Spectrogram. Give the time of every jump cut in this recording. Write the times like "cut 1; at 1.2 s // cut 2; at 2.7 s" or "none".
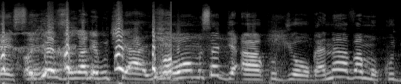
cut 1; at 1.7 s

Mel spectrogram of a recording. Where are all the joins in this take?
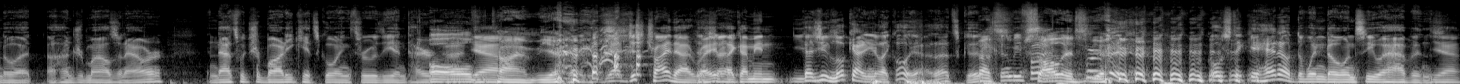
none

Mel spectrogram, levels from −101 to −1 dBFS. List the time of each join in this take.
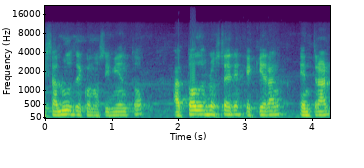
none

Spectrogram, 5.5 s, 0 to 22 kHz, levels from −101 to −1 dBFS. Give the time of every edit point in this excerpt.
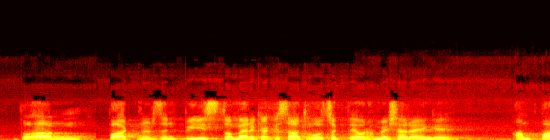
cut 1; at 0.9 s

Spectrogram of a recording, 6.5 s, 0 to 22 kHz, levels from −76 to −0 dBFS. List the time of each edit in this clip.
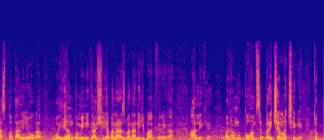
cut 1; at 3.9 s

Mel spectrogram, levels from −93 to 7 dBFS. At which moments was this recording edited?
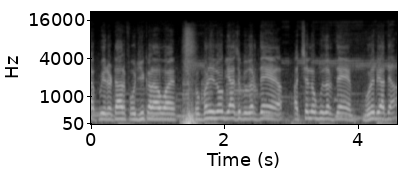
cut 1; at 1.3 s

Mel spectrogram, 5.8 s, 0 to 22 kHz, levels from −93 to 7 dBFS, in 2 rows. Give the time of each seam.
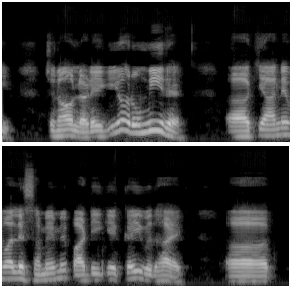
none

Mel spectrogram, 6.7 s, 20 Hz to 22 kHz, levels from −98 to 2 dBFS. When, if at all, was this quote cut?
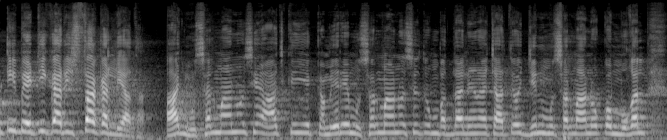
cut 1; at 1.5 s

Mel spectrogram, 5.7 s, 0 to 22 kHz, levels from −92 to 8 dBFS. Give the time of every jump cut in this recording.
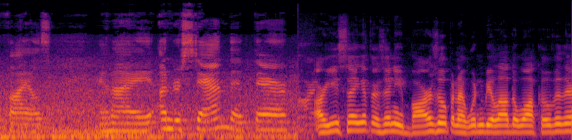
cut 1; at 2.9 s

